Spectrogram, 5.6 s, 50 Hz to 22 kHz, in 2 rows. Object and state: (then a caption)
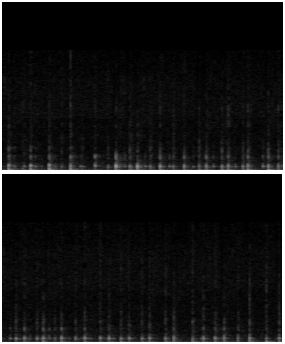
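Plastic supplement tub. Long nails tap quickly on the lid and side of a black plastic collagen supplement tub held at a tilt. About three dozen short, hollow clicks run in a steady patter, with a low resonant tone near 170 Hz and a brighter ring around 600 Hz that dies away almost at once after each tap.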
